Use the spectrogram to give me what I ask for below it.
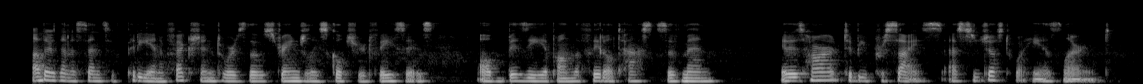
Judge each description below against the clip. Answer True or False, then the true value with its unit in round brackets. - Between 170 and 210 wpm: True (180 wpm)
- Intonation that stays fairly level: True (1.7 semitones)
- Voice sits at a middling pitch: True (150 Hz)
